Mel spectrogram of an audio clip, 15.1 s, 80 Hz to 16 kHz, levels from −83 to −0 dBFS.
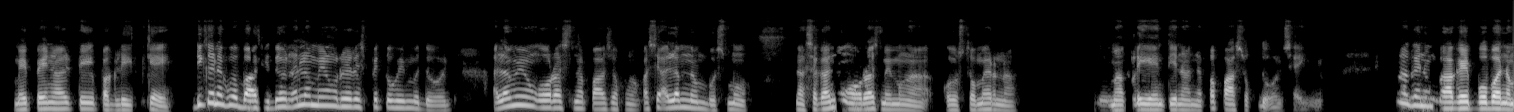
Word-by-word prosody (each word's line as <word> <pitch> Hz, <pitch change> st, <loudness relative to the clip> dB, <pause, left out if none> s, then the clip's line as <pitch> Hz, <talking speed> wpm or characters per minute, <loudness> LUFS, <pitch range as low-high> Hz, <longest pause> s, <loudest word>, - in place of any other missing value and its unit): May 150 Hz, +1 st, 0 dB
penalty 160 Hz, 0 st, +1 dB
'pag 135 Hz, -2 st, -3 dB
late 130 Hz, -2 st, -3 dB
ka 155 Hz, -, -1 dB
eh, -, -, -19 dB, 0.2 s
'di 260 Hz, +7 st, -2 dB
ka 315 Hz, -, +4 dB
nagbabase 200 Hz, -, +3 dB
do'n, 205 Hz, +3 st, +1 dB
alam 265 Hz, +4 st, +1 dB
mo 255 Hz, -, +3 dB
yung 235 Hz, -2 st, -1 dB
rerespetuhin 195 Hz, -3 st, -1 dB
mo 175 Hz, -4 st, -5 dB
doon, 120 Hz, -2 st, -8 dB, 0.5 s
alam 200 Hz, +6 st, +2 dB
mo -, -, +2 dB
yung 245 Hz, -4 st, 0 dB
oras 185 Hz, -2 st, 0 dB
na 175 Hz, -, -2 dB
pasok 155 Hz, -1 st, -4 dB
mo, 140 Hz, -2 st, -11 dB
kasi 160 Hz, +7 st, -6 dB
alam 195 Hz, +2 st, +2 dB
ng 175 Hz, -3 st, -2 dB
boss 130 Hz, 0 st, -9 dB
mo, 135 Hz, -5 st, -5 dB, 0.5 s
na 145 Hz, -, -2 dB
sa 150 Hz, -, -9 dB
gano'ng 180 Hz, +5 st, +2 dB
oras 150 Hz, +1 st, +3 dB
may 145 Hz, -2 st, -2 dB
mga 125 Hz, -6 st, -4 dB
customer 135 Hz, +3 st, -3 dB
na. 125 Hz, -3 st, -6 dB, 0.8 s
May 125 Hz, -, -12 dB
mga 130 Hz, -, -3 dB
kliyente 140 Hz, -1 st, +1 dB
na, 135 Hz, -2 st, -3 dB
na 125 Hz, -, -5 dB
papasok 145 Hz, -6 st, -2 dB
doon -, -, -9 dB
sa -, -, -14 dB
inyo. -, -, -18 dB, 0.8 s
Mga 310 Hz, -4 st, 0 dB
gano'ng 225 Hz, -2 st, 0 dB
bagay 165 Hz, 0 st, +8 dB
po 165 Hz, 0 st, +6 dB
ba, 170 Hz, -, +12 dB
na 155 Hz, -2 st, +6 dB
160 Hz, 200 wpm, -25 LUFS, 140-195 Hz, 0.8 s, ba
